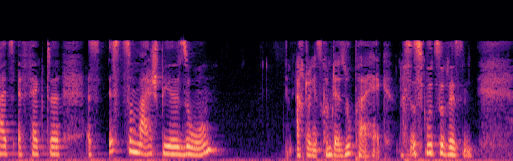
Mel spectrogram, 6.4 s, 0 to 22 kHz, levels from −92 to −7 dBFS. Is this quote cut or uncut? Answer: cut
